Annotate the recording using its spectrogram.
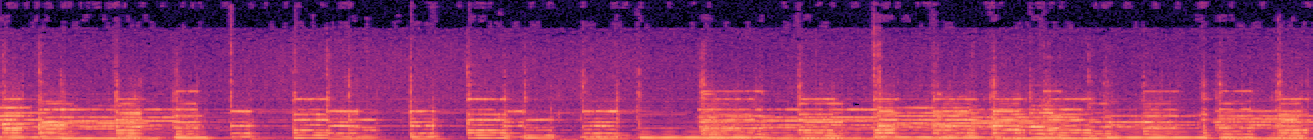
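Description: Organ intermission music playing held chords, thinning to a sparser, quieter passage for a couple of seconds before the full chords return about halfway through.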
